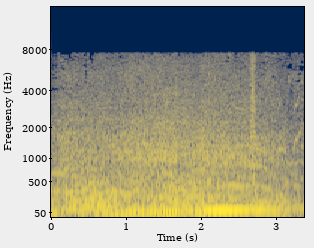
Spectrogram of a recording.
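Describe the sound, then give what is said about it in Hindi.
A bus engine rumbles steadily as the bus arrives, with a deep, loud drone that swells slightly midway, with a brief hiss near the end and no voices. “हाँ गे देखी बस चल अलो।”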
